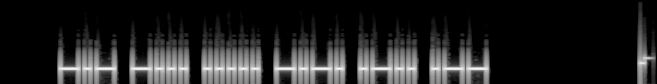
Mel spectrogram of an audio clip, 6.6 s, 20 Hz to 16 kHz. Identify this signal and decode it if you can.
Morse code, heard as a keyed tone, about 20 wpm, 700 Hz. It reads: KB5CLW
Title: USA Call Signs Repeated 2x 20wpm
